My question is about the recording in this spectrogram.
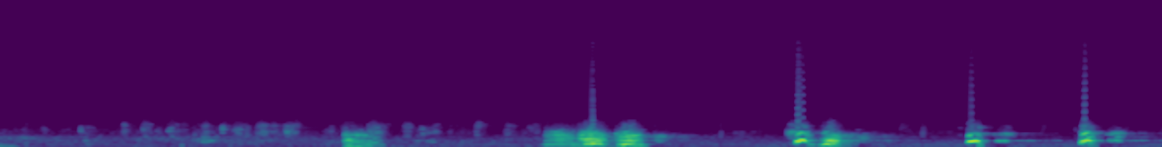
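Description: A dog barking: about seven short, sharp barks in ones and pairs, starting about two seconds in. They are play barks at another dog that won't join in.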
